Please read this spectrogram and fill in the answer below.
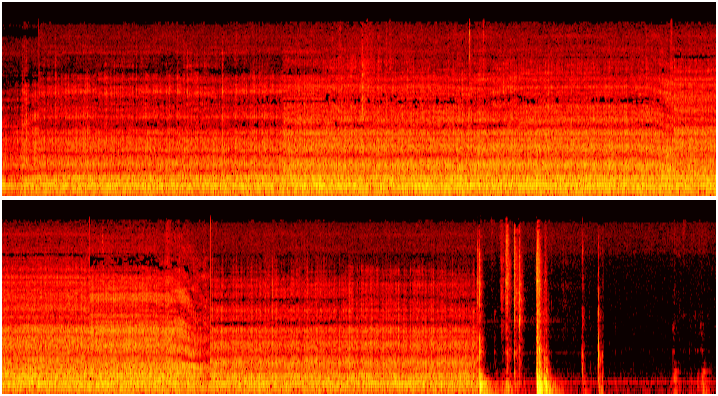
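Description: A machine running steadily, its pitch dropping a little twice, then stopping suddenly, followed by a few sharp knocks.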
